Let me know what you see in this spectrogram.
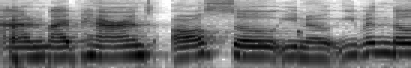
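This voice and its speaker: With an American accent, a woman talks in an ordinary speaking voice, with fairly even intonation and a fairly slow pace. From Rio Grande Valley, Texas. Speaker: nonprofit leader. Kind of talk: panel discussion.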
